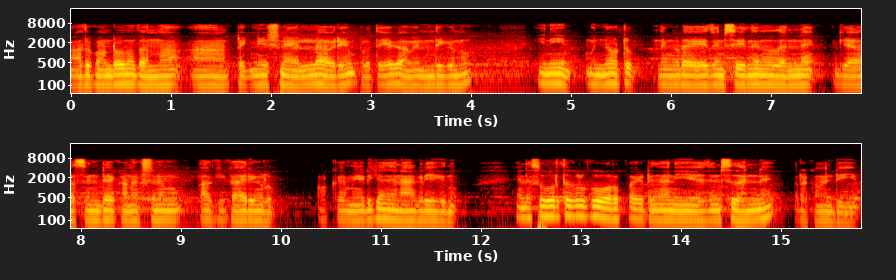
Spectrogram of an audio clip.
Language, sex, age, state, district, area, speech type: Malayalam, male, 30-45, Kerala, Idukki, rural, spontaneous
